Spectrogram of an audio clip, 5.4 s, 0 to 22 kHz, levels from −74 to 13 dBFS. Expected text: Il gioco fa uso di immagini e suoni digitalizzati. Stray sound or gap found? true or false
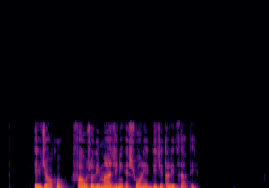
false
